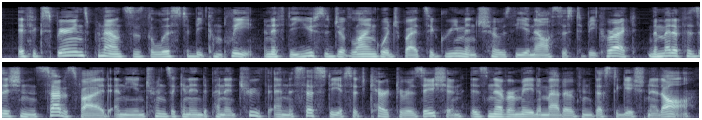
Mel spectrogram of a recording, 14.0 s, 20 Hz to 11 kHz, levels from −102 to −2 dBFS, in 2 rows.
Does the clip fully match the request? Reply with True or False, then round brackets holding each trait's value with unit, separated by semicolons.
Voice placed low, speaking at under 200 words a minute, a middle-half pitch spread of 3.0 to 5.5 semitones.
False (130 Hz; 205 wpm; 3.6 semitones)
